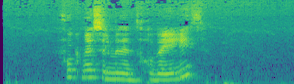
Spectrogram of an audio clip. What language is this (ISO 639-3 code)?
kab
